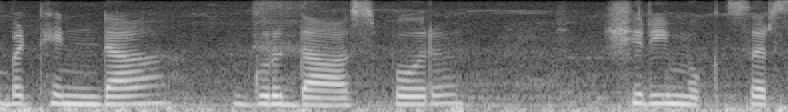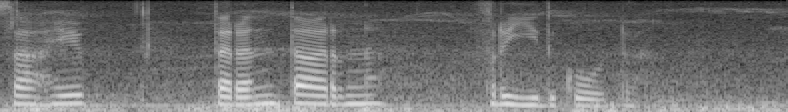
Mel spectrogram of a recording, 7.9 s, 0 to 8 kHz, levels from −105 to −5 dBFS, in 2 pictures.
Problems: background sounds at intervals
